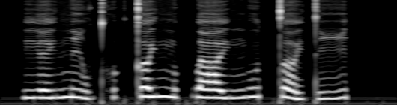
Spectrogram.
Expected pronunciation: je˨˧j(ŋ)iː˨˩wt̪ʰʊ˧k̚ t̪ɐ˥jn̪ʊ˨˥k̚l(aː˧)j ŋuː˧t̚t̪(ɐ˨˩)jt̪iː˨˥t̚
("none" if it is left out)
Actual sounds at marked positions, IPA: n̪, aː˧, ɐ˨˩

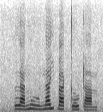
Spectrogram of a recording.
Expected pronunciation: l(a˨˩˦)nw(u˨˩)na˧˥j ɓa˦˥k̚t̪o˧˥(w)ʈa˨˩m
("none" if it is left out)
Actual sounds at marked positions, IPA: a˨˩˦, u˨˩, w

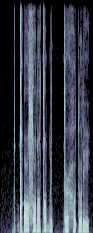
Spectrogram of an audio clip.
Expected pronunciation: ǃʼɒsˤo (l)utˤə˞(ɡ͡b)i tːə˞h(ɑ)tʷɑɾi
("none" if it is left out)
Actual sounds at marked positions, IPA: ɾ, b, ɒ

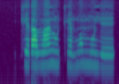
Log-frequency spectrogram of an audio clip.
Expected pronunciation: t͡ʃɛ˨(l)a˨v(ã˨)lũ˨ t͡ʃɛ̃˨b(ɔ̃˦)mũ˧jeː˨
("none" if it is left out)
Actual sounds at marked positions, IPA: ɾ, ã˨˦, ɔ̃˦

